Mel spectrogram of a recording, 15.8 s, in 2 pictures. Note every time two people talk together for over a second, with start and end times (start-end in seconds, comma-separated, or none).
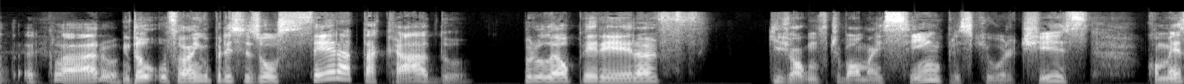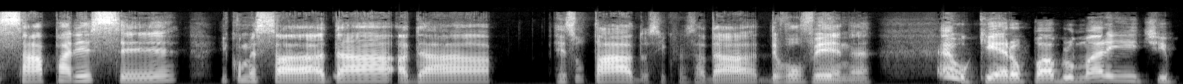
none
